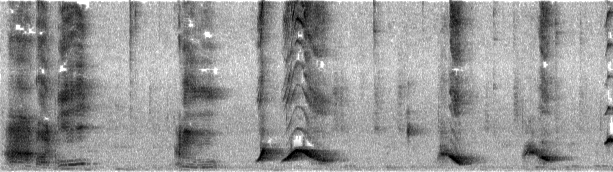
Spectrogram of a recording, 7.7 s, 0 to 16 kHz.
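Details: Morning chatter of an African grey parrot at home, July 26, 2021: a string of loud arched whistles, each rising then dropping, separated by breathy speech-like sounds and short pauses.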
